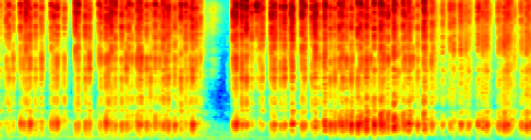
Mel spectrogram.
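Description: Fingertips tap quickly on the soft cover of a paperback book in a cottage during rain, recorded lo-fi with background noise. A dense stream of dry, bright, clicky taps with a low-mid body runs throughout, broken by a short pause of about a quarter second just after the two-second mark before the rapid tapping resumes.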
